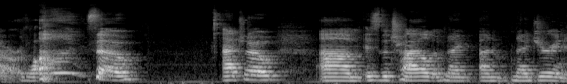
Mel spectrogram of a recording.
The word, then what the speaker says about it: Acho: This was by Emmanuel Acho. I think Acho is how you say his name.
